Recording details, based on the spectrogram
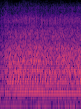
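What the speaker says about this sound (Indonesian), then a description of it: "kita ambil mobil Lamborghini" A Lamborghini engine drones loud and steady in an animated race, a sustained even roar with no breaks, close and filling the whole moment.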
